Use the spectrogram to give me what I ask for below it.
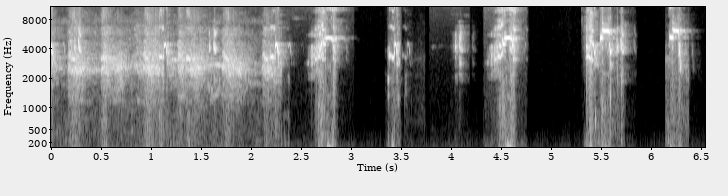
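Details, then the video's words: Slaty-breasted rail (weris) lure sound: about two seconds of rapid harsh squawking, then scattered single rasping bursts separated by silent gaps. "Suara pikat burung weris/Burung sintar semak"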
